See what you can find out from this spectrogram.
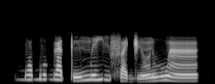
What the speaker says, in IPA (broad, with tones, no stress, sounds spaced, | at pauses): b ɔ˦ b o˦ ɡ a˦˨ t ĩ˨˦ m e˦ j i˧ f a˨ d͡ʒ ɔ̃˨˦ ɾ u˦ w ã˧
